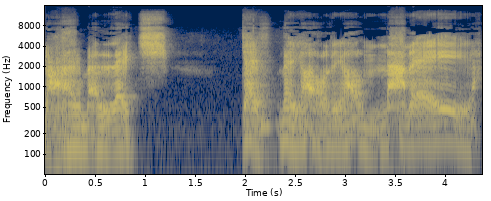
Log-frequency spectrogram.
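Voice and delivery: low, slow undead lich voice; slow, low ghoulish demand. Pretend. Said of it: "It's a great lich voice".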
